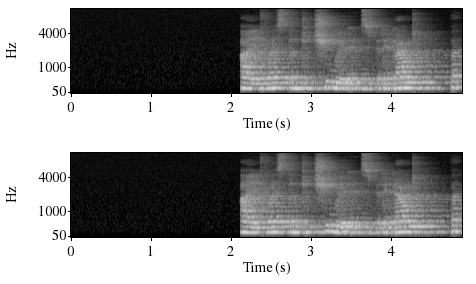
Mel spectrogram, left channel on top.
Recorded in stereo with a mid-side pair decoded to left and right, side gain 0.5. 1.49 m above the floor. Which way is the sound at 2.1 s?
5° left.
